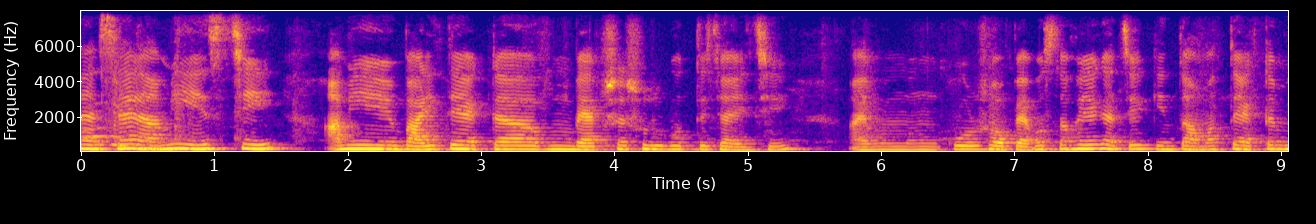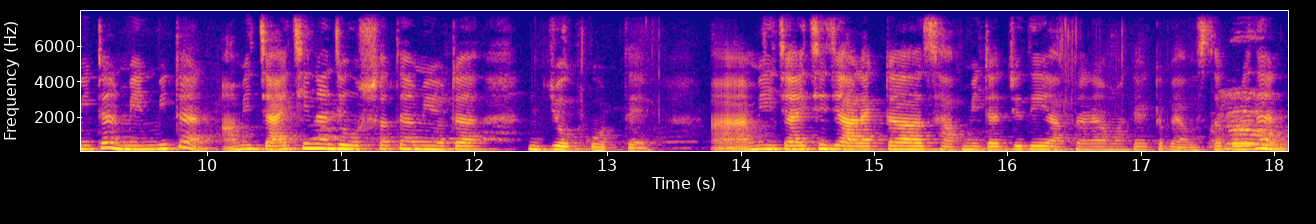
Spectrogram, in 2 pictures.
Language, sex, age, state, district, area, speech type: Bengali, female, 45-60, West Bengal, Darjeeling, rural, spontaneous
